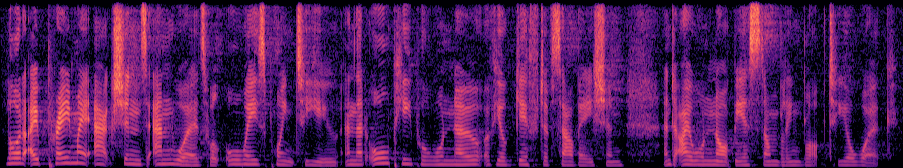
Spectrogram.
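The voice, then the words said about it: Distinctive accent. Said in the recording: “in that cool accent”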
